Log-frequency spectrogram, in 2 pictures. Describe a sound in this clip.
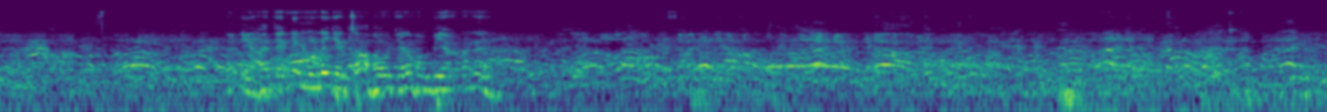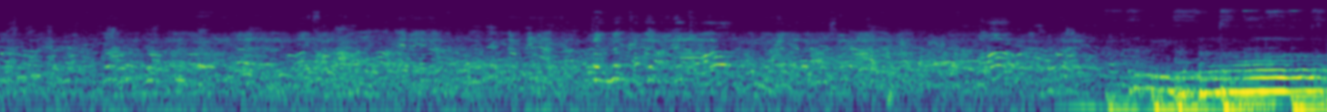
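A crowd of men chatters loudly all around in a large room.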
